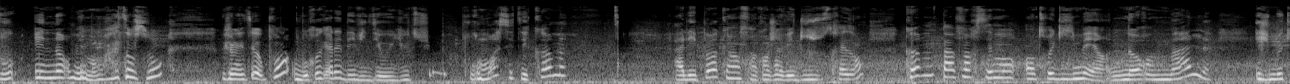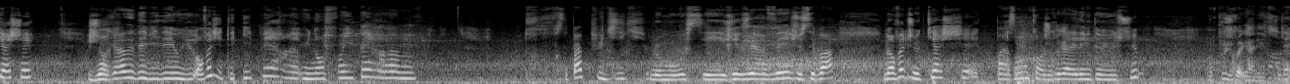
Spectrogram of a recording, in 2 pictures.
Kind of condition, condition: setting, outdoors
